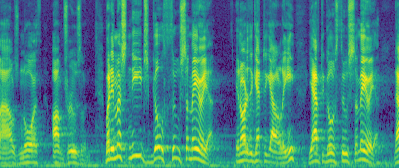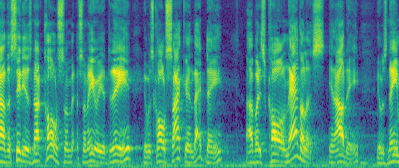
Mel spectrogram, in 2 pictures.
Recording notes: Originally preached at Tabernacle Baptist Church in Greenville, SC on June 24, 1973.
